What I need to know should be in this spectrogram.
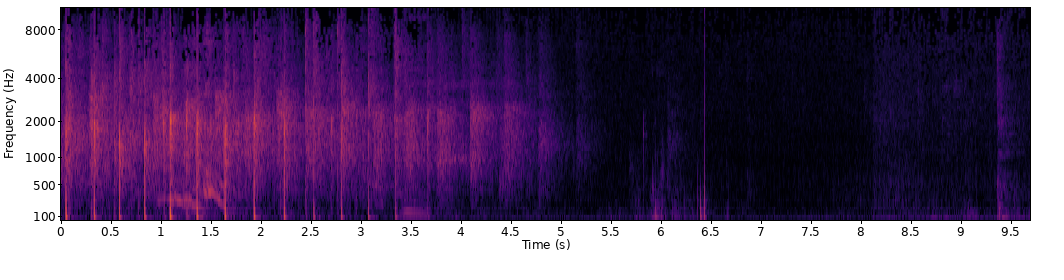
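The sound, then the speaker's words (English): An audience claps and cheers together for the Lord, a dense burst of applause with a wash of crowd voices that thins out after a few seconds into scattered claps and quiet. “Give the Lord a cheer.”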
